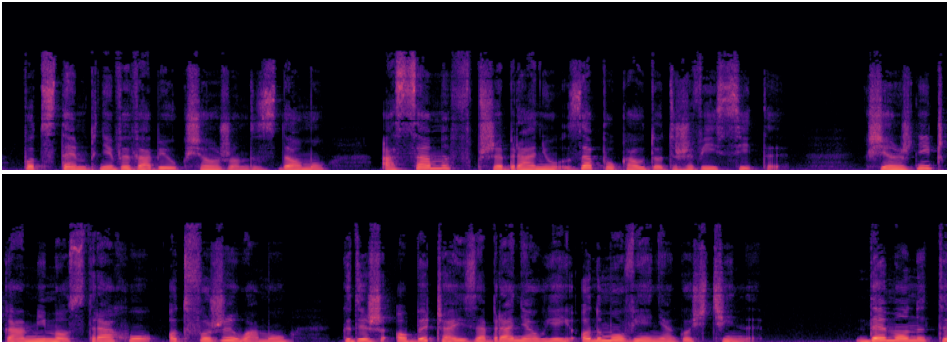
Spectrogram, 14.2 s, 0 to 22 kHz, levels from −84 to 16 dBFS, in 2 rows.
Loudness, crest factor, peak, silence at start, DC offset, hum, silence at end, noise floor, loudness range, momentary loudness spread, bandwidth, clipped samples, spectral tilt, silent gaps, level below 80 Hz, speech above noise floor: -22 LUFS; 20 dB; -2 dBFS; 0.15 s; under 0.1%; none; 0 s; -58 dBFS; 3 LU; 10 LU; 16 kHz; under 0.1%; -5.5 dB/octave; none; -58 dBFS; 37 dB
